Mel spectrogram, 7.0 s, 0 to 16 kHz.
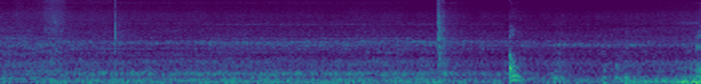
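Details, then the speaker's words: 2005 Lennox Elite series 90,000 BTU gas furnace startup: steady draft inducer rumble, then a soft whoosh and thump about five seconds in as burners light and settle into an even roar; normal ignition. "goes the burners all right there's a little burners this is already getting a little hot"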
